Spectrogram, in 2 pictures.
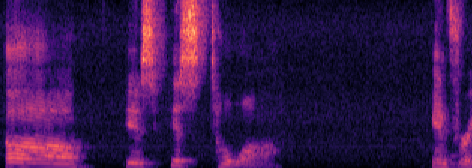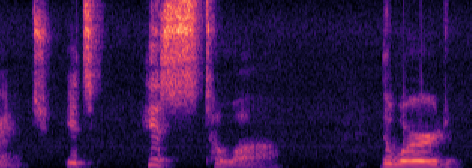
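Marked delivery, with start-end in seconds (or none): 1.4-2.3 histoire drawn out slowly, "ees-twah"; slowed down. Shown as a demonstration. Teacher giving French word for history, histoire slow and stretched. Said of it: "try to slow down a little bit now". 5.1-6.3 histoire stretched slowly, syllable by syllable; slowed down. Shown as a demonstration. Teacher repeating the French for history, histoire slow and drawn out. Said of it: "try to slow down a little bit now".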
